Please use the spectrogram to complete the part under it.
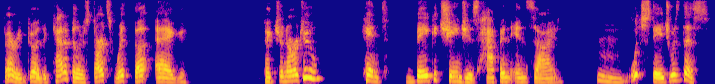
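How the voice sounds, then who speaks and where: A woman's voice: low voice, animated, takes it slowly. A woman kindergarten teacher reading aloud a lesson for young children, explaining words simply and prompting her pupils.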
